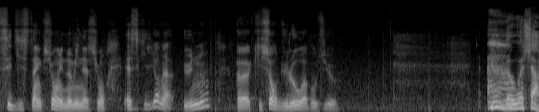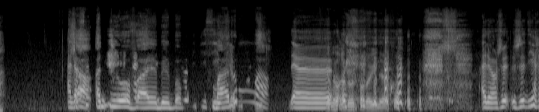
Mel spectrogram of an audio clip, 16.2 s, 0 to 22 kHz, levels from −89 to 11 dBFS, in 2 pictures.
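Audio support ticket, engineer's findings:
Speech suppressed in double talk at 7.67–7.98 s, 9.38–11.17 s (most of that span) and 11.53–12.11 s; speech level dips as deep as roughly 30 dB. Likely the echo canceller muting near-end speech during far-end activity. Waveform shows envelope notches; spectrogram shows energy gaps across bands.

Background gated by the echo canceller at 8.26–8.44 s; room sound drops about 10 dB, then recovers. The canceller clamps the microphone while loudspeaker output plays. Waveform shows a brief noise-floor step down; spectrogram shows a short, uniformly darker band.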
